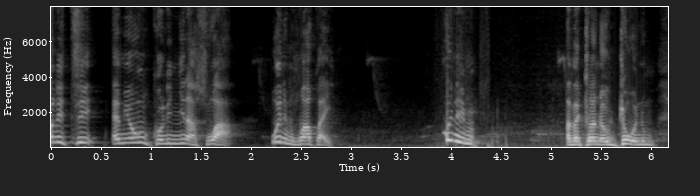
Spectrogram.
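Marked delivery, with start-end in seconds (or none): 3.9-4.3 emphatic cry. Real, not acted. Emphatic rhetorical exclamation.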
